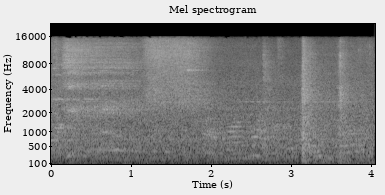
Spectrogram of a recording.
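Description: A train rolls into a station and slows to a stop.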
